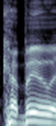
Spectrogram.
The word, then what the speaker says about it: KaaBoo: We've gotten a lot of pronunciations of it, but Kaboo is the correct pronunciation.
